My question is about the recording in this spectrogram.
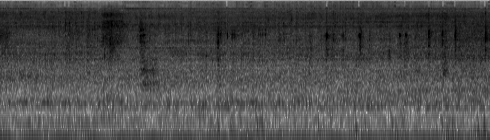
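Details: Model train climbing a helix from lower to upper layout level; steady low rumble with light, even rail clicks, no stalls or stutters, running fine after an earlier short caused stopping elsewhere.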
